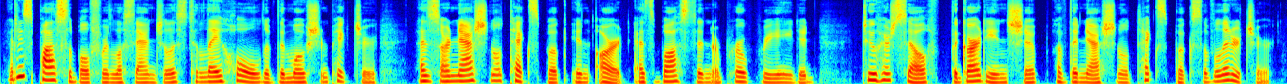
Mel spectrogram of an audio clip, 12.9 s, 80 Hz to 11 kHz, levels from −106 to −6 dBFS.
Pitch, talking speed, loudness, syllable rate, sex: 180 Hz, 160 wpm, -21 LUFS, 5.0 syllables/s, female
